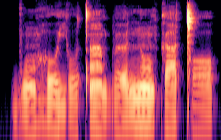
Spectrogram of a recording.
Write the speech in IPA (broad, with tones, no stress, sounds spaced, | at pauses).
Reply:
ɡ w õ˩˥ ɦ o˧ j o˩˥ tʼ ã˧ b œ˨˩˦ n õ˥˨ k a˧˩ ǀ ɔ˧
